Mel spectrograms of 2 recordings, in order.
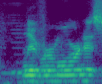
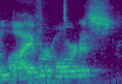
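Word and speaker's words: livor mortis: the time frame yeah liver mortis or live or mortise live or mortis that's spelled l-i-v-o-r mortis is the term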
